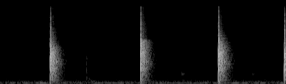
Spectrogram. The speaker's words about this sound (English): The slow you know what? Clap? I'm doing a slow clap by myself. Why are you doing a slow clap at all?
